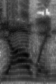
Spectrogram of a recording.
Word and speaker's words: Yahweh: This was totally new because in the Old Testament, God revealed himself as Yahweh. Now, that's how we pronounce it, but it was YHWH, capital letters, no vowels in there,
